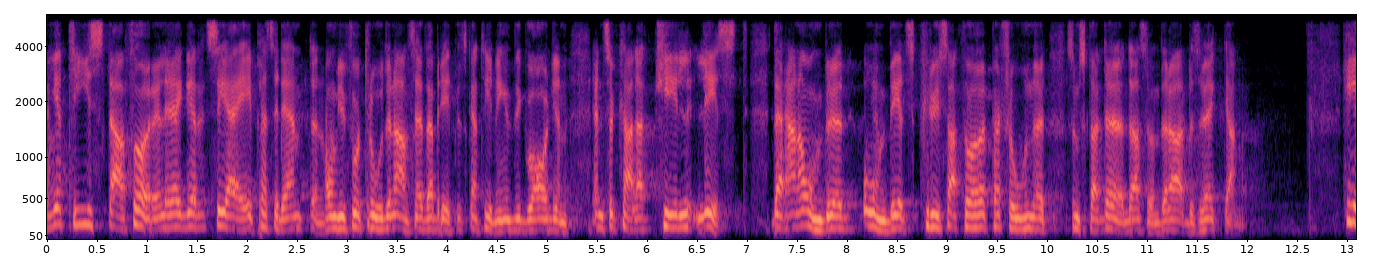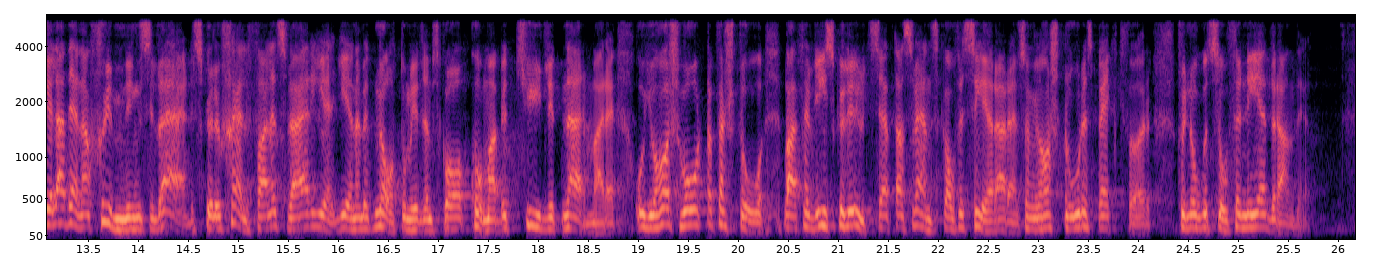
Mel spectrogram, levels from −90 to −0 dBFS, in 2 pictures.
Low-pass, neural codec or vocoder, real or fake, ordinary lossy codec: 5.4 kHz; codec, 24 kHz, 3 kbps, HILCodec; fake; none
